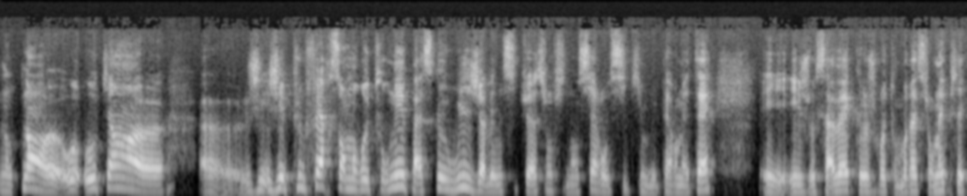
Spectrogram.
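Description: Over a quiet background, a woman speaks at a fairly slow pace. Her fairly low voice carries lively intonation. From Paris suburbs, France. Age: 30s. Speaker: lawyer. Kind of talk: casual interview. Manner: halting, frequent repetitions.

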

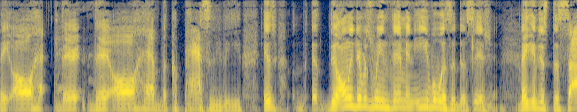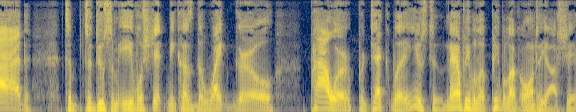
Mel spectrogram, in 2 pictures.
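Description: A man's medium-pitched voice at a fairly quick pace, lively in intonation, in a very clean recording with a silent background. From Prince George's County, Maryland. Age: 40s. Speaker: comedian. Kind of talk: casual chat. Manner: halting.

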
